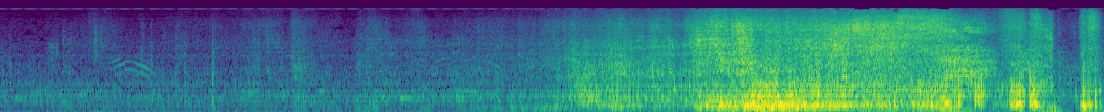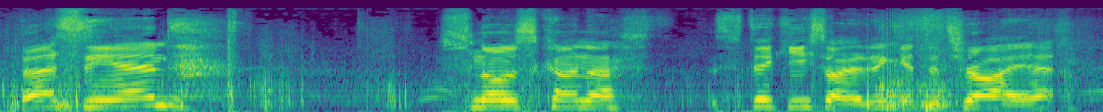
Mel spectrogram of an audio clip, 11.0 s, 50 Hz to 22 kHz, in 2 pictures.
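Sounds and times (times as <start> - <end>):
snowboard skidding on snow: 2.0 - 6.0, 9.7 - 10.9.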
